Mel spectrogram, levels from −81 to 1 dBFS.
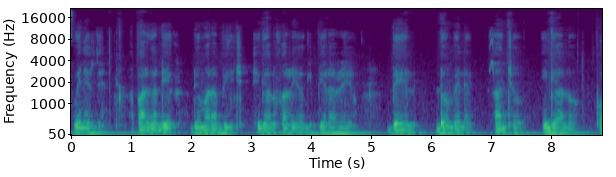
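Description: Generation loss runs throughout the speech, sounding swirly, hollow and smeared with blurred attacks, likely from roughly ten successive lossy re-encodes, which fits WMA near 128 kbit/s.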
